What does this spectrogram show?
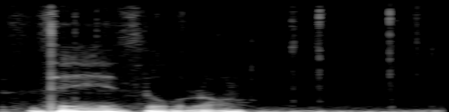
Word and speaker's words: ddiddorol: So the word diddorol is fun. So we say ddiddorol. Maheen ddiddorol. It's fun. Maheen ddiddorol. Ddiddorol. Because D changes to double D.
